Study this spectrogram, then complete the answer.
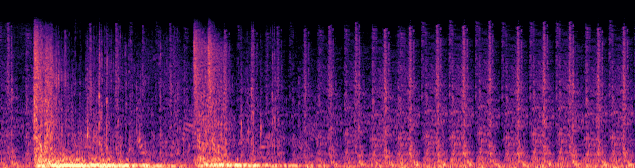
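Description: Minecraft cannon firing: two heavy booms in quick succession followed by a rapid volley of sharp cracking shots, loud and close.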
